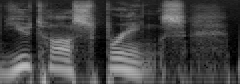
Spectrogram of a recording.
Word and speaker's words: Eutaw Springs: And then the last major battle of the war in the Carolinas was a, a, battle called Eutaw Springs, but it's Eutaw not spelled like the present day state of Utah, it's spelled E U T A W, Springs.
